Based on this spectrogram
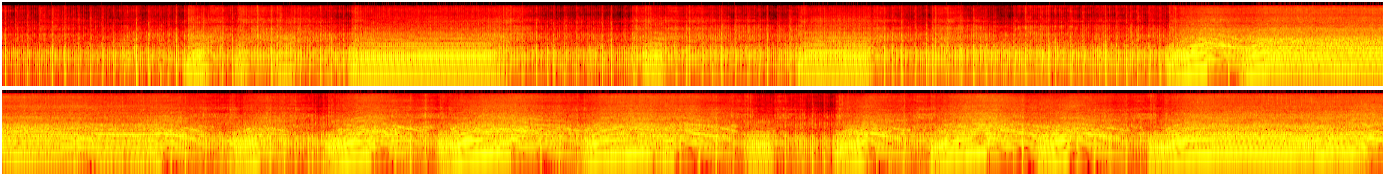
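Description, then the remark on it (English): A chainsaw idles and revs in short bursts, then bites into wood with a loud, steady roar that repeatedly bogs down and surges as it cuts through the tree. No voices. “I shall now commit first-degree lumberjacking on this poor tree. Happy Earth Day, Sam. Fire up the chainsaw.”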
